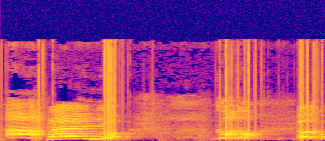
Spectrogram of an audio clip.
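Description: A child's voice making wordless sing-song sounds in two short stretches, with a sharp hit a little before the middle.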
